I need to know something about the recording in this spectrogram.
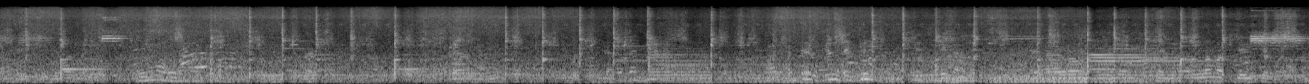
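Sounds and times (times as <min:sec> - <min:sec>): metal spatula scraping a pan: 0:00.0 - 0:12.9
eggs sizzling in a wok: 0:00.0 - 0:13.0
spatula clicking against pan: 0:05.0 - 0:07.4, 0:08.7 - 0:12.4.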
